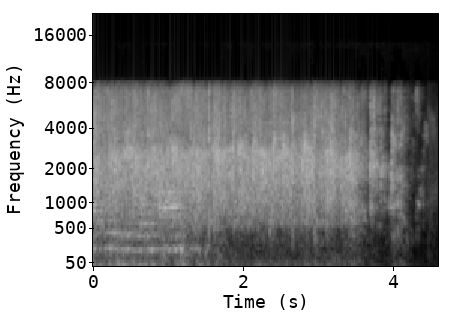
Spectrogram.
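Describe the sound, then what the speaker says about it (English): A workshop audience applauds loudly and steadily, then the clapping thins out and fades away near the end. "can we give Stephen a huge round of applause for"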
